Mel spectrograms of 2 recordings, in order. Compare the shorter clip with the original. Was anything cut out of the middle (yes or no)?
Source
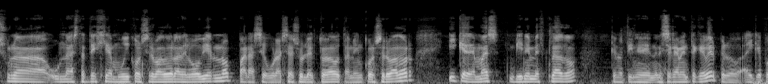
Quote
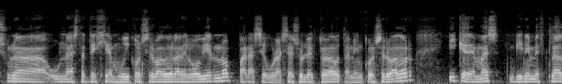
no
